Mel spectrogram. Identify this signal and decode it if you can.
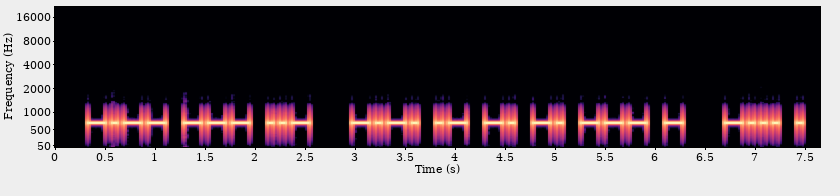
Morse code, heard as a keyed tone, about 20 wpm, 700 Hz. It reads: YOU CANNOT BE
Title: Sentences from Top 1000 Words - Review Part 6 - 20wpm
